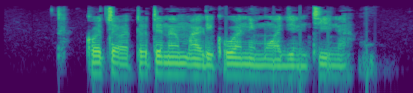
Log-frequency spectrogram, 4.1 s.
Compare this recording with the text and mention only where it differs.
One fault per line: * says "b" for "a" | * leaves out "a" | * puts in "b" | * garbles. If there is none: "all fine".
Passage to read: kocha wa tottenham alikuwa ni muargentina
all fine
